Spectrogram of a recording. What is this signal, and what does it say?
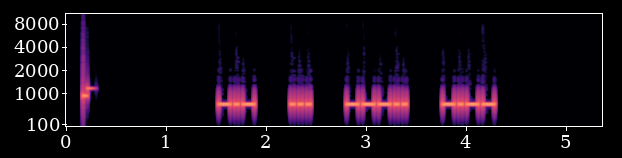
Morse code, heard as a keyed tone, about 30 wpm, spaced as for 17 wpm, 700 Hz. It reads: KS8Y
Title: USA Call Signs - 4 Characters - 3x Character Spacing - 30wpm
